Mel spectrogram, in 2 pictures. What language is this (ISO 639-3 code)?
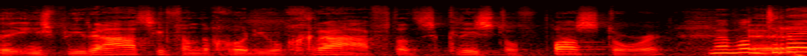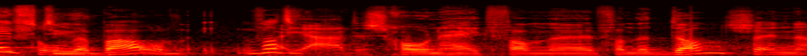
nld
